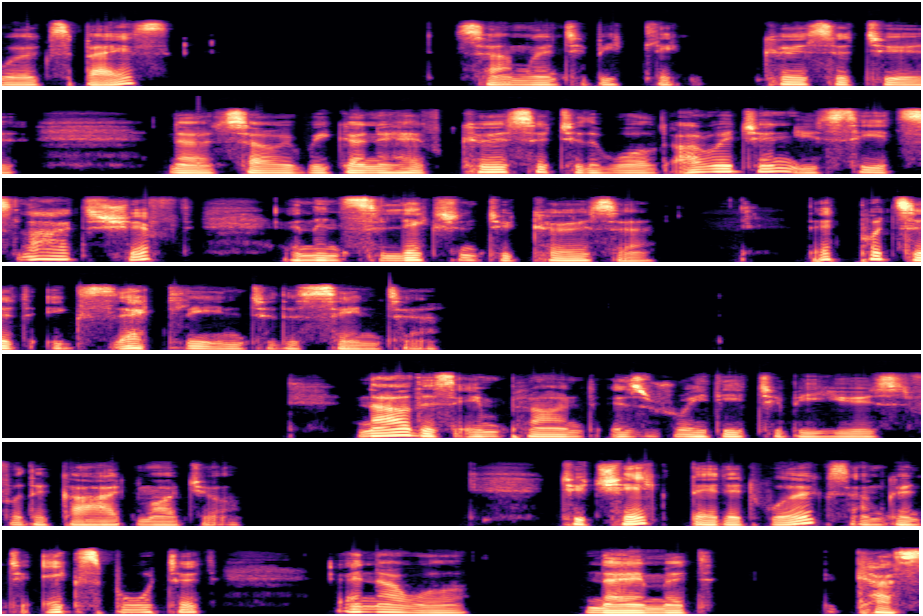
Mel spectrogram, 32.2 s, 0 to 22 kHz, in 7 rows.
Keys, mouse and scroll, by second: 4.9 shift+s, 8.7 shift+s, 11.4-11.8 scroll down 4, 11.9 shift+scroll up 1, 12.0 shift+middle click, 12.4 shift+scroll up 2, 12.7 scroll down 1, 12.7 middle click, 13.3-14.7 scroll down 2, 18.4 scroll up 1, 19.5-20.8 scroll down 2, 20.8-23.9 shift+middle drag, 23.9-24.3 scroll down 1, 27.4-30.5 drag.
